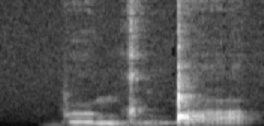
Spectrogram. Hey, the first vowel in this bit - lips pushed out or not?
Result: yes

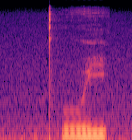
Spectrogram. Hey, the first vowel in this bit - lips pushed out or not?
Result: yes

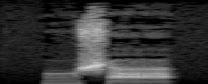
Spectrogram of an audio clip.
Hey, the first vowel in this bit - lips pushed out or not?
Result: yes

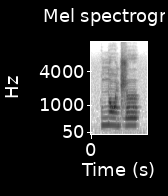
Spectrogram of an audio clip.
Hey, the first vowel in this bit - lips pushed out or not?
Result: yes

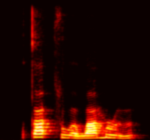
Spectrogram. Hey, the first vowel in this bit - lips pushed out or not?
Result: no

